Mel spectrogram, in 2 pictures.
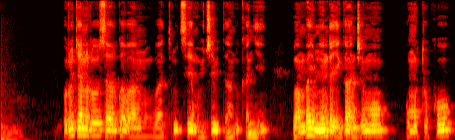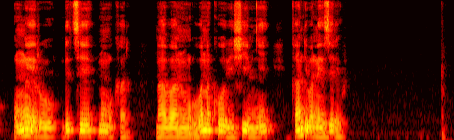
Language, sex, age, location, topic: Kinyarwanda, male, 18-24, Huye, health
